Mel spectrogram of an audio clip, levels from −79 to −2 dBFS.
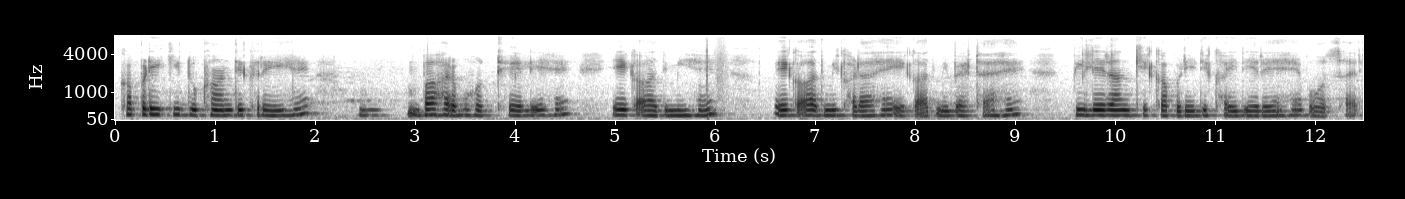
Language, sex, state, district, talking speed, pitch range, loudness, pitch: Hindi, female, Haryana, Jhajjar, 150 wpm, 175-195 Hz, -19 LUFS, 185 Hz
